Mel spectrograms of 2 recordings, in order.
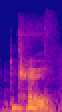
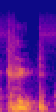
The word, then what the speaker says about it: coup: We have bought, some people have called this a coup, or a coupe if you don't like your silent letters.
